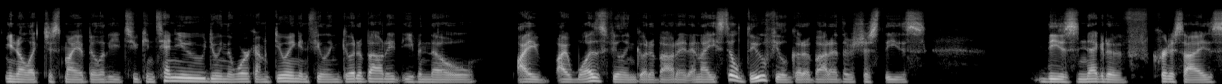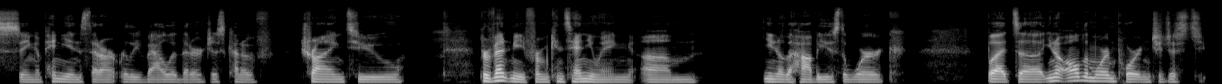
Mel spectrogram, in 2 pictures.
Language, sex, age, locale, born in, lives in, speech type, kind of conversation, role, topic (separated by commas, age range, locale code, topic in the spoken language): English, male, 30-34, en-US, United States, United States, conversation, advice, user, How can I rebuild my confidence after a setback?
